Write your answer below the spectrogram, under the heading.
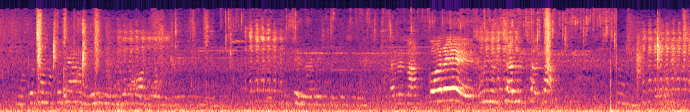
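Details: A female goat in Hyderabad gives wavering, nasal bleats while people talk nearby.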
